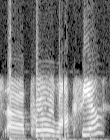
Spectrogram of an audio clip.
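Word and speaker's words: Pyrrhuloxia: I'm guessing it's Pearloxia. – Yes, and you even pronounced it correctly, I believe, as well.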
